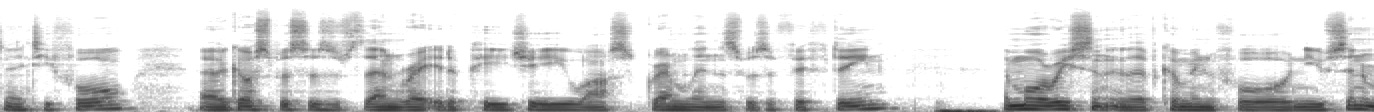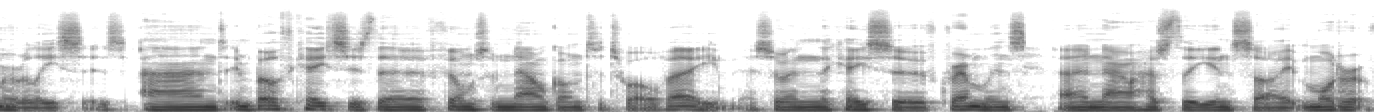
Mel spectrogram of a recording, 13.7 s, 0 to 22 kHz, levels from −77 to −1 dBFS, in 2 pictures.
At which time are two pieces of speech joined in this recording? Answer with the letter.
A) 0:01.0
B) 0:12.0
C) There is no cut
B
